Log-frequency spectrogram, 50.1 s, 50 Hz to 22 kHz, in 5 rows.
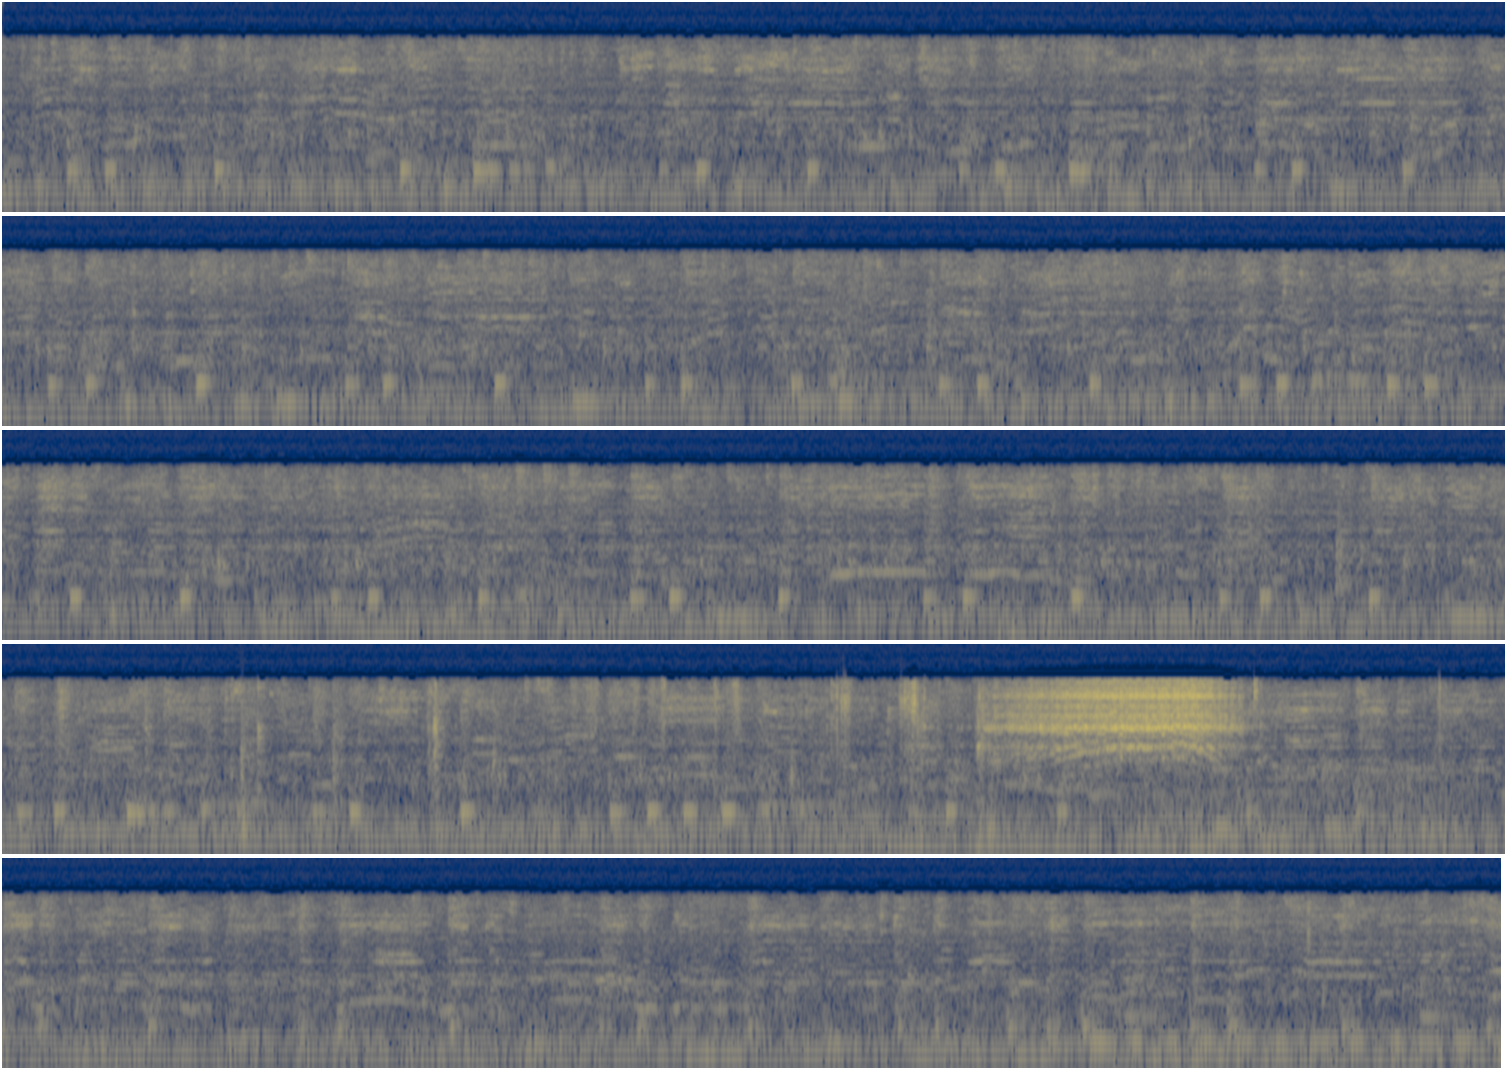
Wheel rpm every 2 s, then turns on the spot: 0, 0, 0, 0, 0, 0, 0, 0, 0, 0, 0, 0, 0, 0, 0, 0, 0, 0, 0, 0, 0, 0, 0, 0, 0.
none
